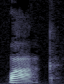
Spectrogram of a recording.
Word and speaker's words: walk: five seven silent ELLs once you've found all the L sounds the good news is that very often you don't even have to pronounce them read the following list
